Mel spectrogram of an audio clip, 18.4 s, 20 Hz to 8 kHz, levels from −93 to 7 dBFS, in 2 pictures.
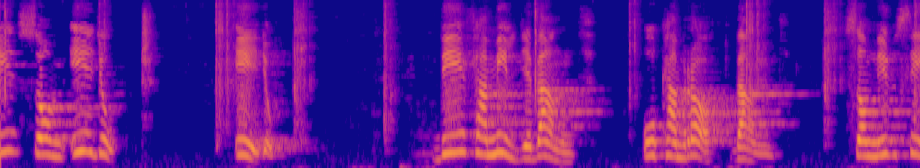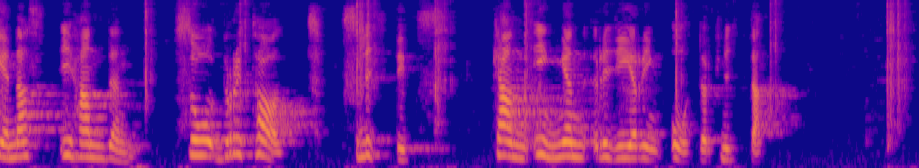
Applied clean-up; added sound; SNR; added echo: classical method Wiener filter.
